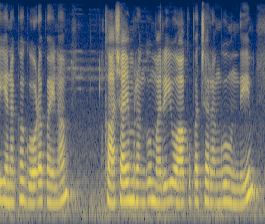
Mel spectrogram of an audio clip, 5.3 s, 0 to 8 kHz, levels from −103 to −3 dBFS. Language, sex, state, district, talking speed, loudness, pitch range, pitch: Telugu, female, Telangana, Hyderabad, 100 wpm, -18 LUFS, 190-210 Hz, 200 Hz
